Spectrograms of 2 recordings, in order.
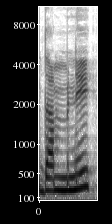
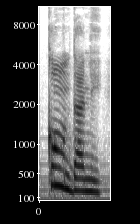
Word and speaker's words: condamné: condamné attention il ya quelques élèves qui prononce comme d'amener non c'est condamner le dernier jour d'un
